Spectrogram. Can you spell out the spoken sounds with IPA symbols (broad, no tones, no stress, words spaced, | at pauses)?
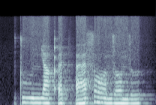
tuːɲaqʼe t͡sʼa sɔːnzɔnzʊ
